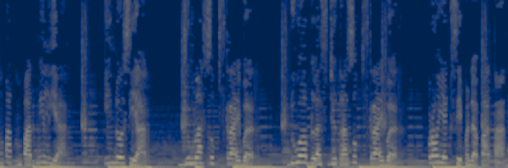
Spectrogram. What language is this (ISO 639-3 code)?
ind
